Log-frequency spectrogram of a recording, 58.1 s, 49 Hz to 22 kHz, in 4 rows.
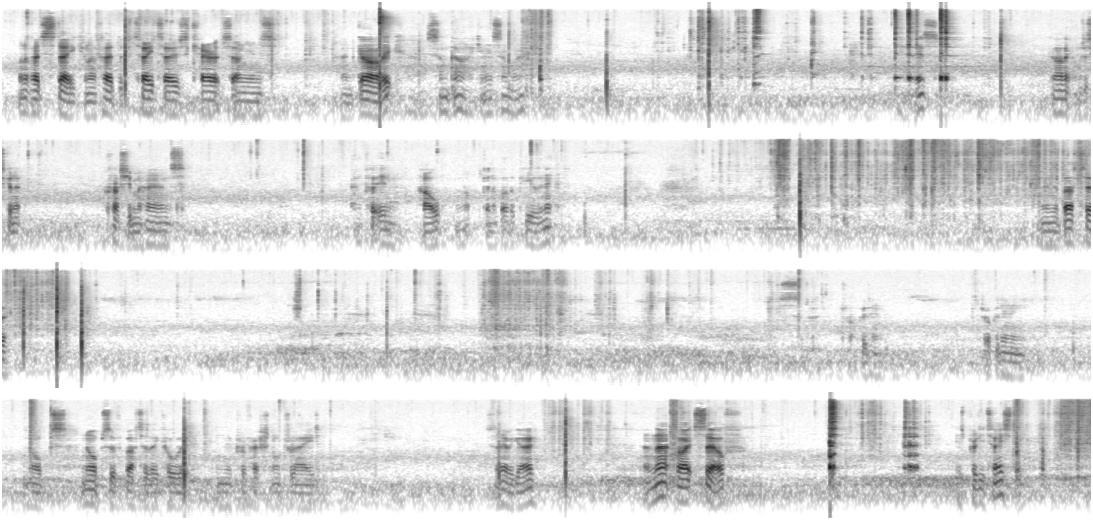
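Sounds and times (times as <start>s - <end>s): metal pot clinks and knocks: 8.8s - 13.2s, 54.6s - 54.9s, 55.6s - 55.9s
foil crinkle: 23.7s - 30.4s, 34.6s - 38.5s, 50.8s - 52.8s, 54.6s - 56.0s, 57.0s - 58.0s
butter wrapper rustling: 23.8s - 30.3s, 34.6s - 38.5s.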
